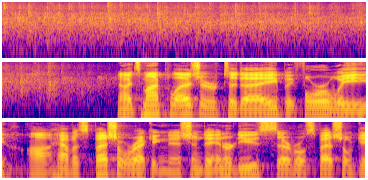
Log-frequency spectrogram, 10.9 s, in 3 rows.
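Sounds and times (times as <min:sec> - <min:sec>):
audience round of applause: 0:00.0 - 0:04.8
speech: 0:04.8 - 0:10.9.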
